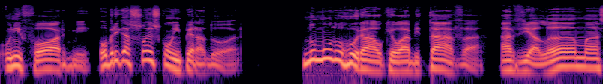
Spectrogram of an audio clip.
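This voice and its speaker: A man acting as a grieving war survivor tells his story in dramatic first-person narration. His mid-range voice moves expressively, with solemn, reflective pauses, in a dry, close recording. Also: medium pitch, darkish tone, no echo. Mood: wistful, reflective. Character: grieving Japanese survivor of the Nagasaki bomb, looking back.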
